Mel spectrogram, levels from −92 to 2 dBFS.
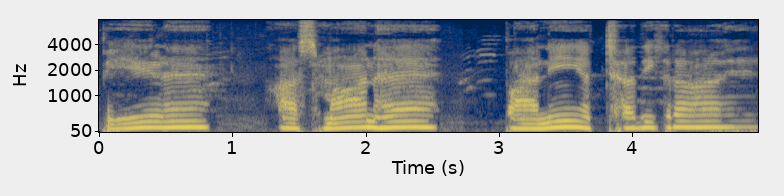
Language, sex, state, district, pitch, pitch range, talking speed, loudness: Hindi, male, Chhattisgarh, Raipur, 150 Hz, 135-160 Hz, 110 wpm, -13 LUFS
